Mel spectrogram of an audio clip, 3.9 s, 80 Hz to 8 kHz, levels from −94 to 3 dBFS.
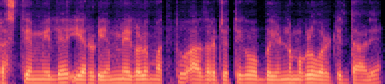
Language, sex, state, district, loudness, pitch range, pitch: Kannada, male, Karnataka, Koppal, -17 LUFS, 125-135 Hz, 130 Hz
